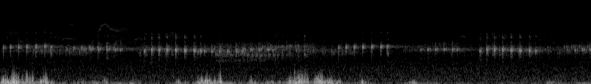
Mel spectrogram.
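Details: Frogs calling in a wild-plant garden on 11 April 2013: pulsed, trilling notes in bursts of about one second, repeated with short pauses, over low thumps and rumbling background noise.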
